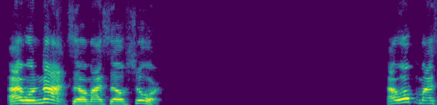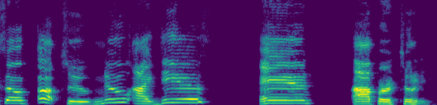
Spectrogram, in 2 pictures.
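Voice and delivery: firm, resolute voice full of conviction. Book club host leads listeners in the affirmation of the day, with resolve and conviction. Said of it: "Say it with some resolve or some conviction".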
